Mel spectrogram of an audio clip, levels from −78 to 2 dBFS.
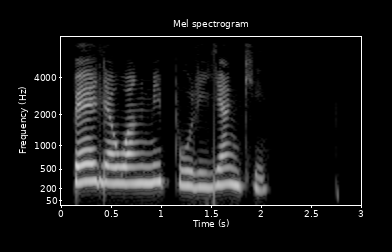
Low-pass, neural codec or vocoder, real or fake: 7.2 kHz; none; real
